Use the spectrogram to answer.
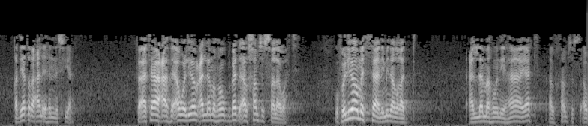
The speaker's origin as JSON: {"language": "Arabic", "town": "Unaizah", "region": "Al-Qassim", "country": "Saudi Arabia", "tie": "born or raised there", "said": "وهذه وقعت عندنا في بلدتنا في عنيزة"}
